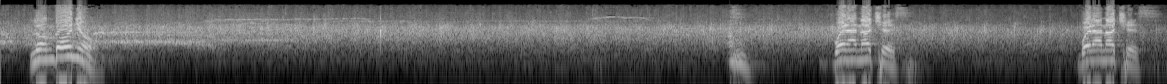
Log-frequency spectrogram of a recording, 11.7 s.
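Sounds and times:
audience applause: 0.0s - 11.6s
speech: 0.3s - 1.1s, 8.3s - 9.2s, 10.8s - 11.5s
whistle: 2.1s - 4.0s, 5.9s - 6.6s.

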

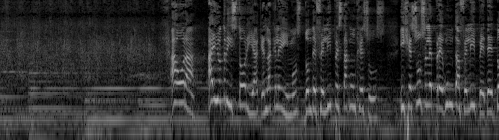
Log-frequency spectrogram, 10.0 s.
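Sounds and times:
audience applause: 0.0s - 3.4s
speech: 3.4s - 9.9s.

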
